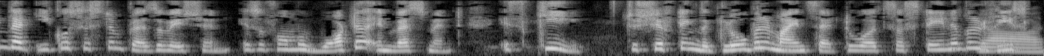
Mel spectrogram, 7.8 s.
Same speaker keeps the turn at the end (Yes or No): No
